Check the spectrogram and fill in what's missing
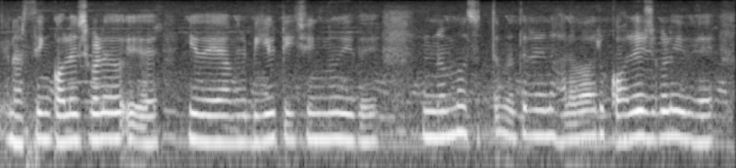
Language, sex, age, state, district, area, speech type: Kannada, female, 18-30, Karnataka, Bellary, rural, spontaneous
